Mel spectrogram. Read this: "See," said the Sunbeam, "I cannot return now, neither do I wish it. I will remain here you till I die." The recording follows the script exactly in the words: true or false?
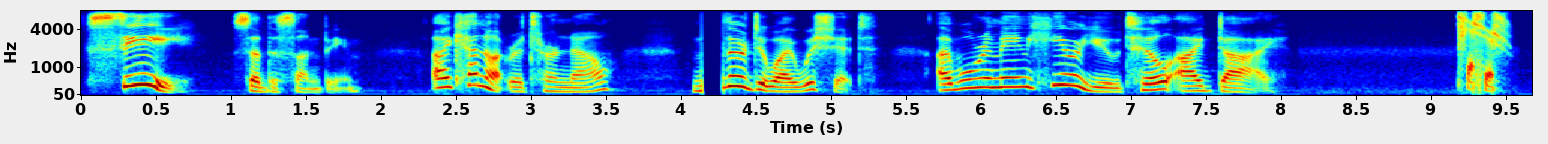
true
